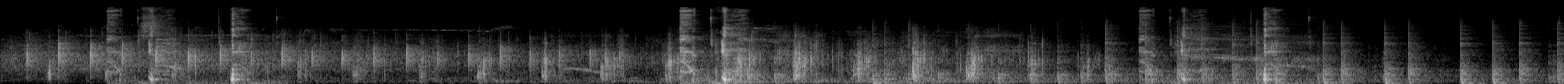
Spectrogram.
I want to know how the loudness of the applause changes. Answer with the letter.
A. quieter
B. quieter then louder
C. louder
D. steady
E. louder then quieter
A.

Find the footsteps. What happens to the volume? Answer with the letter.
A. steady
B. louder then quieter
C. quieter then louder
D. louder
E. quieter
D.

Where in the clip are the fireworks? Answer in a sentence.
You can hear the fireworks from 7.1 to 15.5 s.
